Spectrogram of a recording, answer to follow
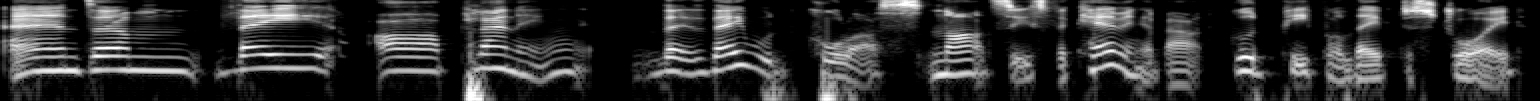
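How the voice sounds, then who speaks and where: A woman with a heavily creaky, gravelly voice at an average pitch speaks off the cuff in a dry, close sound. She is earnest and exhorting, often halting and circling back over her phrases. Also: lively intonation, no room sound. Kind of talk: unscripted monologue, urgent exhortation.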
